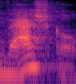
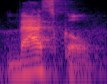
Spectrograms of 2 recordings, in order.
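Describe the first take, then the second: First: The name is said with an sh sound. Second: The name is said with a plain s sound.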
